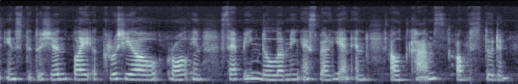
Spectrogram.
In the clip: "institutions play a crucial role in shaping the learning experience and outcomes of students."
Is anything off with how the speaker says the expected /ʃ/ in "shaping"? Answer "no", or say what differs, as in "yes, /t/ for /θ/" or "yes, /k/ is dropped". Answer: yes, /s/ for /ʃ/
